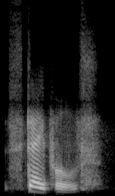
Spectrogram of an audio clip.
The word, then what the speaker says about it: Staples: Staples. – And how do you spell that? – S-T-A-P-L-E-S.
